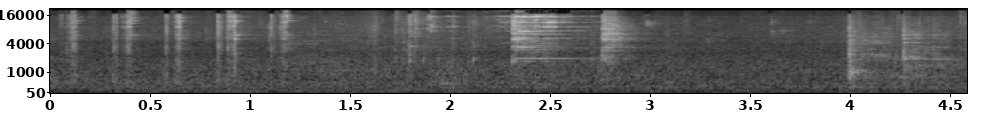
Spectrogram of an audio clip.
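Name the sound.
crunching crispy fried cheese chili balls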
